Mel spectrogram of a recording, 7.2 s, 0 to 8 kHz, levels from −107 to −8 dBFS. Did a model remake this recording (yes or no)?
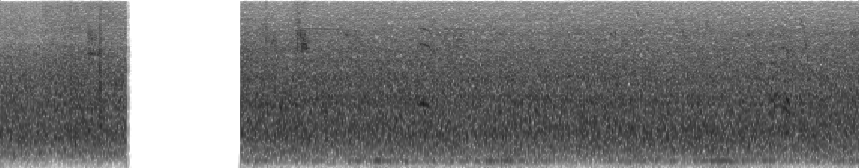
no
